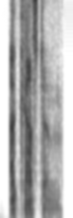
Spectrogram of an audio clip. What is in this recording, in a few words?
"accustom", British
